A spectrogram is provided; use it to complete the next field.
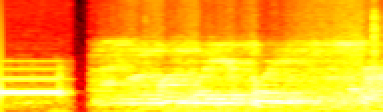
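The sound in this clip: A telephone being dialed to call an emergency number gives a brief, steady electronic tone, then a short silence, then continuous voices.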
